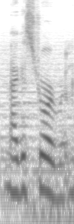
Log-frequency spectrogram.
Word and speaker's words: Magistrorum: Magistrorum, that's what that's how you say it.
